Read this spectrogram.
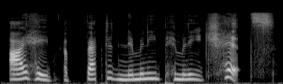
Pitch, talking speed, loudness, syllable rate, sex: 240 Hz, 125 wpm, -21 LUFS, 5.3 syllables/s, female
